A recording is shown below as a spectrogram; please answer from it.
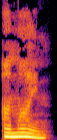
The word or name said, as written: online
